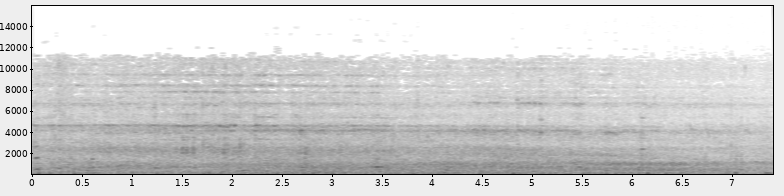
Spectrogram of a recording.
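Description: Narrow-gauge train running on the rails, a steady rolling noise.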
